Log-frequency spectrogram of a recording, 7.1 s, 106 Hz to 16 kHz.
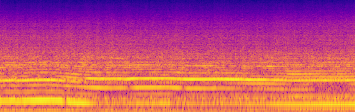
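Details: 1968 Evinrude Fastwin outboard, dirty and untouched, first run in a test tank after the seller said it ran weeks ago: even, steady two-stroke buzz at a constant pitch with no misses or knocks; runs like a top. Normal running.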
